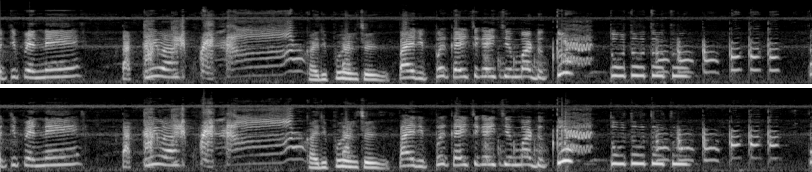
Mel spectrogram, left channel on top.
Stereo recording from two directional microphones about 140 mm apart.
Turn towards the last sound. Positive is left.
turn(degrees=20)  # may be behind; listen again after turning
